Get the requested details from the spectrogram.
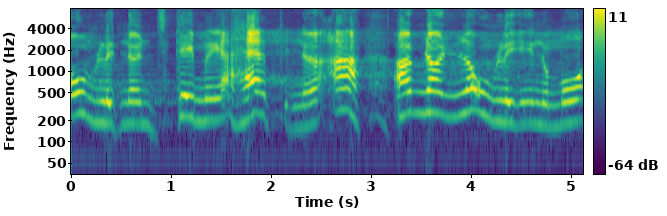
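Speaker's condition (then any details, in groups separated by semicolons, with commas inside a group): Cerebral palsy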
